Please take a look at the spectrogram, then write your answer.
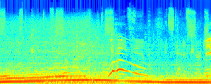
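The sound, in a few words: car engine revving as it accelerates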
